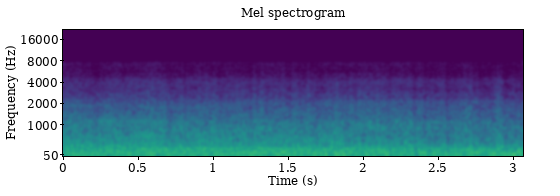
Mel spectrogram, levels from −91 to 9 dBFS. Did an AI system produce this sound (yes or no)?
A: yes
